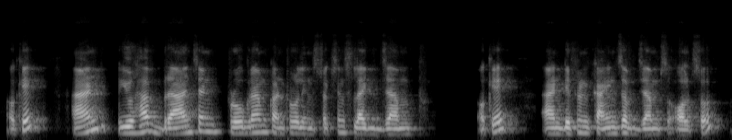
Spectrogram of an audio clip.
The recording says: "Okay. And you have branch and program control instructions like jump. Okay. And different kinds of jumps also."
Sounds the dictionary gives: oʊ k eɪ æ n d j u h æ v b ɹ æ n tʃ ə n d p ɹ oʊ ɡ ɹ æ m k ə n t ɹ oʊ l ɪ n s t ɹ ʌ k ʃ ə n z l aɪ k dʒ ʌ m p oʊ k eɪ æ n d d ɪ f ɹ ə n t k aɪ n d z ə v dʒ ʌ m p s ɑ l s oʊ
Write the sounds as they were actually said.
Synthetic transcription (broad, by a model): oʊ k eɪ æ n d j u h æ v b ɹ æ n tʃ ə n d p ɹ oʊ ɡ ɹ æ m k ə n t ɹ oʊ l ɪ n s t ɹ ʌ k ʃ ə n s l aɪ k dʒ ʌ m p oʊ k eɪ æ n d d ɪ f ɹ ə n t k aɪ n d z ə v dʒ ʌ m p s ɑ l s oʊ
